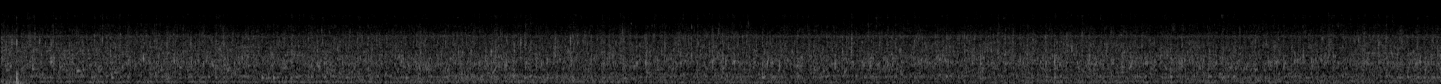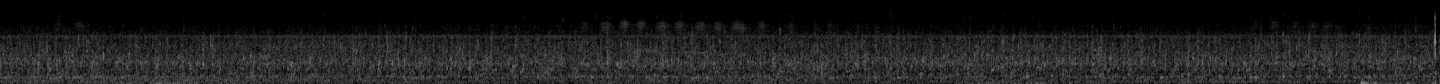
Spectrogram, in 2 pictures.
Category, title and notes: Soundscapes > Nature
River/Creek Water Ambience
Sorry for the handling noises at the start and end of the clip! This clip was recorded with a Zoom H1N microphone. There are a few different bird calls through the clip, but of course the focus is the creek. This is specifically the sound of a tiny little waterfall, but hopefully it has many diverse water-based uses.
Creek, Bubbling, Birds, Water, Stream, Brook, River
